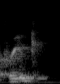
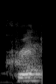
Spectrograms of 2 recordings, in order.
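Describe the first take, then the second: First: The vowel is long, like in 'seek'. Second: The vowel is short, like in 'brick'. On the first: It is the ordinary pronunciation. "instead of creek" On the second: It is an old-fashioned Kentucky pronunciation. "would say crick"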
